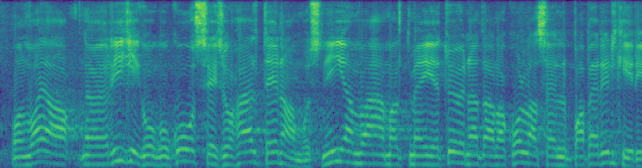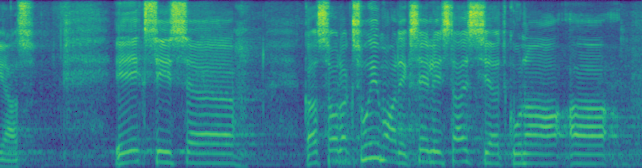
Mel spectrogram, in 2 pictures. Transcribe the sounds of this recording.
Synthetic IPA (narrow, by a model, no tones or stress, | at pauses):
o̞nvɑjɑɾiːɡ̥iko̞ɡ̥uko̞ːsːe̞jsuɦæːlt̪ee̞nɑmusniːo̞nvæɦæmɑlt̪me̞je̞t̪øːnæd̪̥ɑlɑko̞lːɑse̞lpɑb̥e̞ɾilkiɾjɑs | e̞hksis | kɑsːo̞le̞ksvɤjmɑlikːse̞lʲːist̪ɑsjɑet̪kunɑ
